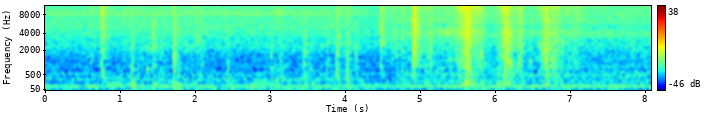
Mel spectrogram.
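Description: Brown paper bags rustling and crinkling as green chillies are handled into them, with scattered light clicks and a denser run of crinkles about five to seven seconds in, over a low steady hum.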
